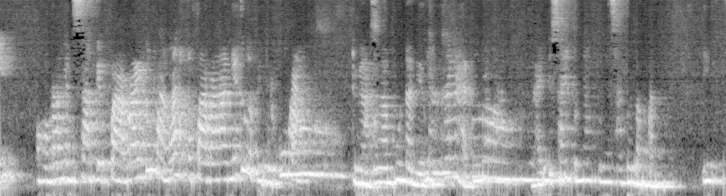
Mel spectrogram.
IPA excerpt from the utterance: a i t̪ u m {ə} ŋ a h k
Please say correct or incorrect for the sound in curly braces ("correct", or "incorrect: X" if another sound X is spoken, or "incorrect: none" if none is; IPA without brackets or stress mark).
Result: incorrect: a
